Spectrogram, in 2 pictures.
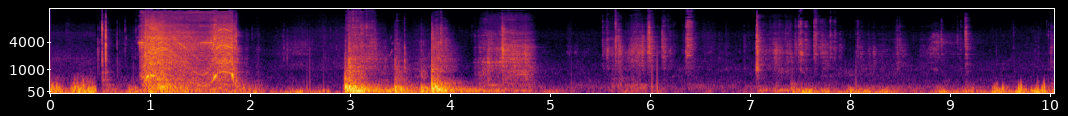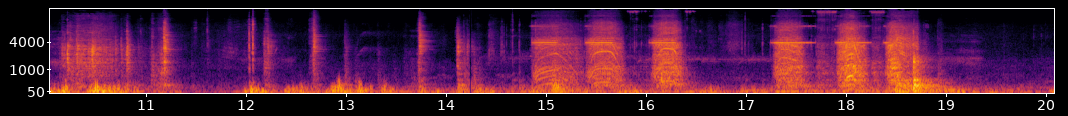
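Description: Cordless drill running in several short bursts of about a second each, with a high motor whine, loosening and tightening the aluminium clamp bolts on solar panel mounting rails to fit earth washers under the panel frames. Quieter clanks and scrapes of metal parts being handled come between the bursts.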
